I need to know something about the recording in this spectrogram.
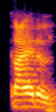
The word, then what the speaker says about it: chiral: क्या नाम देते हैं, कायरल। कई लोग उसे चिराल बोलते हैं, प्रोनाउंस कैसे मर्जी करो, कंसेप्ट समझ आना चाहिए।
